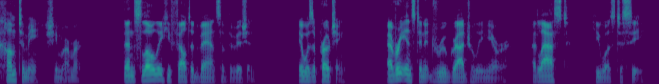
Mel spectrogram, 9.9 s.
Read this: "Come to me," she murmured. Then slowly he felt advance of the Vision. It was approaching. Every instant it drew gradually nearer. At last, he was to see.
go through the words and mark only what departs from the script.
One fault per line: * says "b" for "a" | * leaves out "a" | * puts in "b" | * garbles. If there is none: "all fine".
all fine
